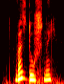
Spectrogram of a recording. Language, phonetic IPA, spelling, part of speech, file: Russian, [vɐzˈduʂnɨj], воздушный, adjective, Ru-воздушный.ogg
- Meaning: 1. air; aerial 2. aviation 3. light, graceful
